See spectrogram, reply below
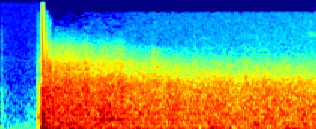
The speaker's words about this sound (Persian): دا د تیر شپې د هغه ډیسي توپ غږ دی چې د لشکرګاه له زړه څخه د ښار پر شاوخوا او د ندالي ولسوالۍ پر یو شمېر امنیتي پوستو د وسلوالو د سختو بریدونو پر مهال د افغان ځواکونو مرسته کوله.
